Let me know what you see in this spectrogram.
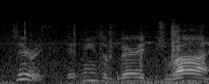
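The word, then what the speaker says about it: xeric: i c x e r i c that's pronounced Ziri it means a very dry habitat and that's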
